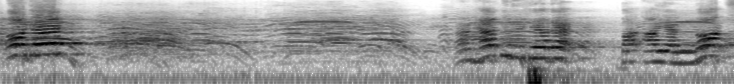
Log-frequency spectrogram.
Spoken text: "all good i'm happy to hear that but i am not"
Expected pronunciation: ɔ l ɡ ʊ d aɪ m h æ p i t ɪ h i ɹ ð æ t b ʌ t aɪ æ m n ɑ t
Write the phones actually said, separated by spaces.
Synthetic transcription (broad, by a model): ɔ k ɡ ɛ aɪ m h æ p i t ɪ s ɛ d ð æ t b ʌ t aɪ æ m n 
